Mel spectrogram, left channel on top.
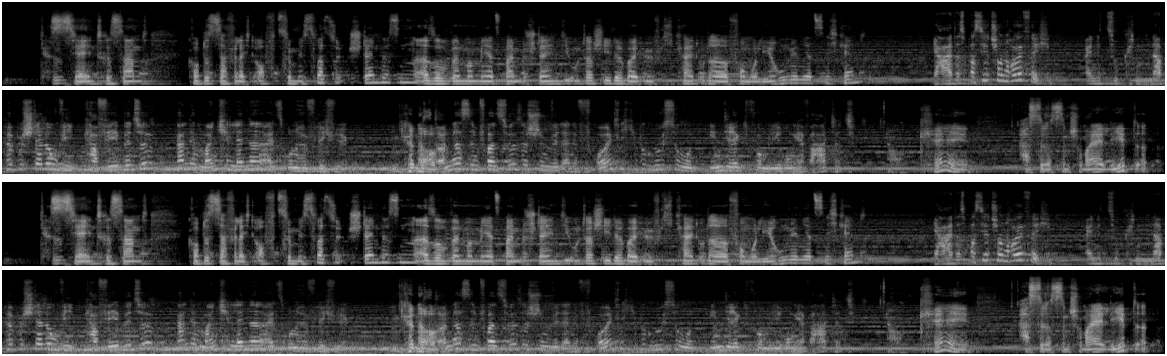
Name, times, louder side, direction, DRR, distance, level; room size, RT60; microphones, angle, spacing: voice 1, 0.4-8.6 15.5-16.0 20.5-23.1, right 2 dB, 20° right, 5 dB, 0.9 m, -27 dB
sound 1, 4.4-22.4, right 1 dB, 5° right, 3.4 m, -40 dB
voice 2, 9.3-10.5 10.8-15.1 16.0-20.2, equal, 70° left, -3 dB, 3.2 m, -28 dB
sound 2, 12.1-19.6, right 2 dB, 65° right, 0.9 m, -32 dB
26.5 x 26.0 x 4.0 m, 0.82 s
head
